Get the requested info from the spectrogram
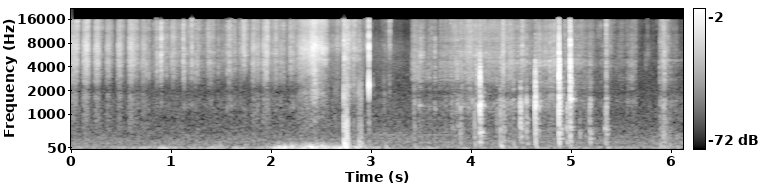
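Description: Salt shaken from a container onto raw meat in a plastic tray: a quick patter of falling grains with a short hiss, then scattered clicks and crackles as the tray and meat are handled.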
